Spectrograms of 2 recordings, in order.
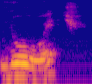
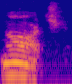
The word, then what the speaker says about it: Norwich: norwich pronounced n-o-w-r-i-d-g-e um americans pronounce it norwich and locals pronounce it narch n-a-a-r-c-h um it's all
